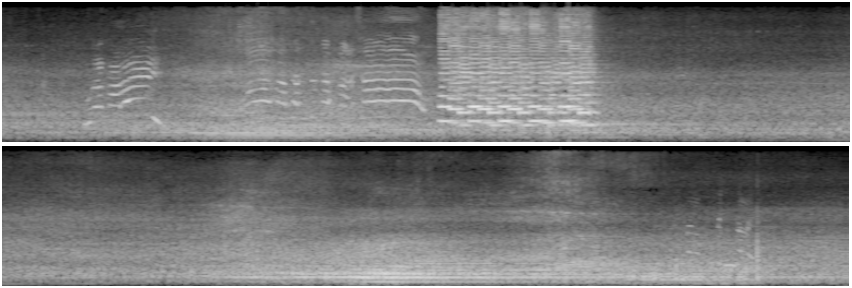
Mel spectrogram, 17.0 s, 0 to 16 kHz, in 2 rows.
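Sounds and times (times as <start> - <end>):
vehicle engine hum passing: 0.0 - 16.9.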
